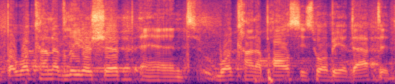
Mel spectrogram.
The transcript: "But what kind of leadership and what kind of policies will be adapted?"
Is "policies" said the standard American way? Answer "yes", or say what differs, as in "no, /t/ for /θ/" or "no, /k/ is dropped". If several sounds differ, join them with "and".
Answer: yes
